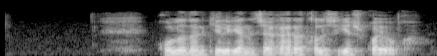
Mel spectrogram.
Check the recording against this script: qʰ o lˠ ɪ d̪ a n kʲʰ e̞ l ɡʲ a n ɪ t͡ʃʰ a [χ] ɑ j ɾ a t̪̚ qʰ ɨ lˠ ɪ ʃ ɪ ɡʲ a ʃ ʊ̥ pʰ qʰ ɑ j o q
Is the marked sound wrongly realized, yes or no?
yes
